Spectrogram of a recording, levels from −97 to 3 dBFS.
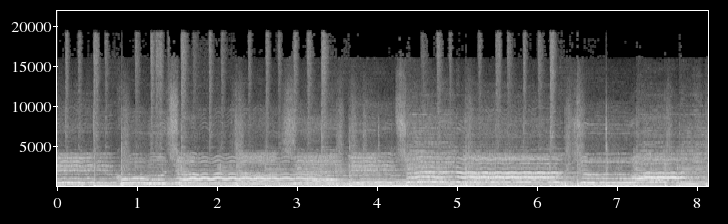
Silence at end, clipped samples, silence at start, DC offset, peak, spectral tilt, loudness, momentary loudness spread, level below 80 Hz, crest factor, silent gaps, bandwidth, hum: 0 s; under 0.1%; 0 s; under 0.1%; 0 dBFS; -5.5 dB/octave; -11 LUFS; 3 LU; -30 dBFS; 10 dB; none; over 20 kHz; none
